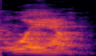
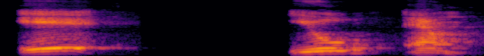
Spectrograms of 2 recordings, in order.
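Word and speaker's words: AUM: is representing it's not om it is a u m it's not om it is a u m it is spelled the alphabets a u m so what is a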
